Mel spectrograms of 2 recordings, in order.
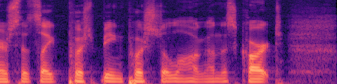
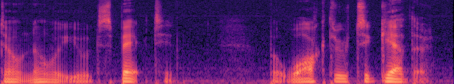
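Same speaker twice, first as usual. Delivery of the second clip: hushed half-whisper, close to the ear; 2 semitones lower, 4 dB quieter than usual. Voicing a character who leans in close to a companion's ear: half-whispering in character. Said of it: "she literally whispers in your ear".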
